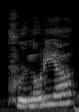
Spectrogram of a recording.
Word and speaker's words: 불놀이야: Especially in the chorus When you just say the word 'bulnoriya,' it flows together But they're specifically saying 'bul - nol' So the r,l sound doesn't roll into the 'e' So, I was like, Oh.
